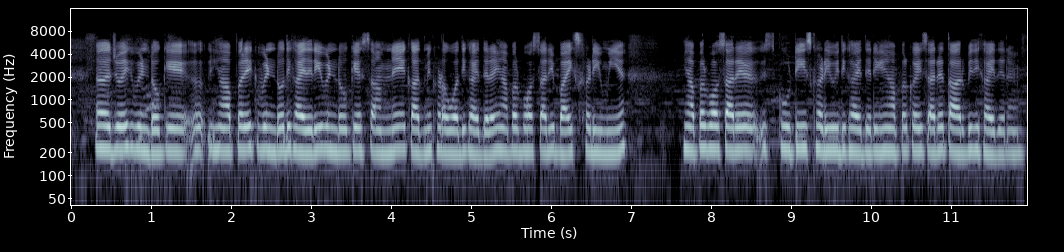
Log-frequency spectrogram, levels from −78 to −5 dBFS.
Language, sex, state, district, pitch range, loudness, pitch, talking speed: Hindi, female, Chhattisgarh, Raigarh, 205-220 Hz, -27 LUFS, 210 Hz, 255 wpm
